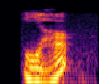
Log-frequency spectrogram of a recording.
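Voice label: "ja", Alsatian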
